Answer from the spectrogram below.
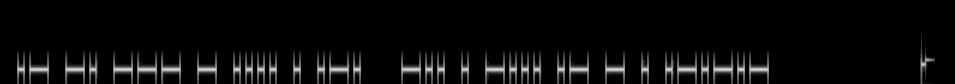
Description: Morse code, heard as a keyed tone, about 20 wpm, 700 Hz. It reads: ANOTHER DEBATE.
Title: Sentences from Top 1100 Words 20wpm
